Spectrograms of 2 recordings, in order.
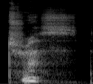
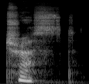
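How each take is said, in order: First: Even softer unvoiced whisper, dying away; barely-there echo; fainter whisper. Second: Breathy, soft unvoiced whisper. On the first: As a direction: let "Trust" fade like an echo. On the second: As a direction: breathe the word like a fading thought. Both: A narrator's reading. Echoing word in her mind.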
